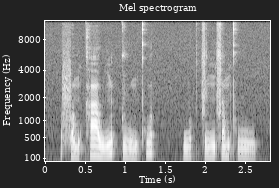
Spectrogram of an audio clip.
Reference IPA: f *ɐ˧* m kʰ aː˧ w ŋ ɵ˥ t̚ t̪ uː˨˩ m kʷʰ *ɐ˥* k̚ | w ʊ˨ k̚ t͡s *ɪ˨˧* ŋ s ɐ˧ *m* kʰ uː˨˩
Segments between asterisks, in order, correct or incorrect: incorrect, correct, correct, correct

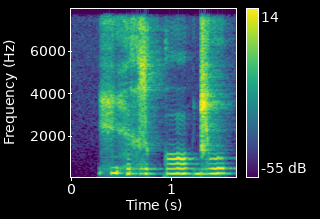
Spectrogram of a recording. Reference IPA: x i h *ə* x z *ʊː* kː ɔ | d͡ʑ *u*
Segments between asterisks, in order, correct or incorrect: incorrect, incorrect, incorrect

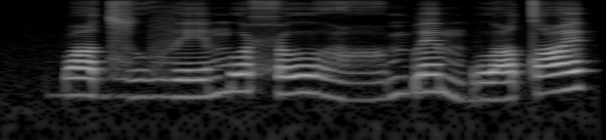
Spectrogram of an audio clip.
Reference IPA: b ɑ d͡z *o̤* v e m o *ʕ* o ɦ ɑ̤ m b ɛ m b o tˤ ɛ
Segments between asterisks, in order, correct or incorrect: correct, incorrect

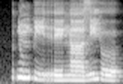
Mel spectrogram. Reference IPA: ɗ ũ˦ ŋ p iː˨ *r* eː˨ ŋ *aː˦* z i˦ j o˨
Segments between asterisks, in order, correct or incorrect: correct, incorrect

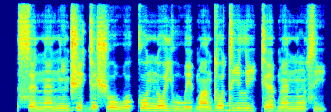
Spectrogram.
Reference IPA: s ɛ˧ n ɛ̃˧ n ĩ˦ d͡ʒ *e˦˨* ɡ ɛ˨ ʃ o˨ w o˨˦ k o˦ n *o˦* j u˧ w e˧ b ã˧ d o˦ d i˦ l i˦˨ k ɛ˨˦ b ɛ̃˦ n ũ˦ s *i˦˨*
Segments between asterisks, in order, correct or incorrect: correct, correct, correct

